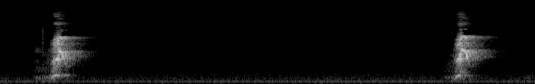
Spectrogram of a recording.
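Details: Two-month-old Maltese puppy barking: two short, sharp, high-pitched yaps about four seconds apart over a faint steady low hum.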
